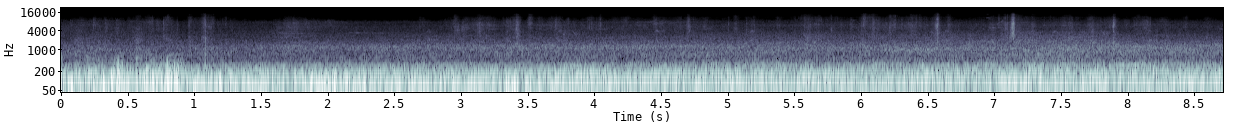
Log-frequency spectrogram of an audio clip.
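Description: A steady low rumble, with faint rustling and light clicks from a braided synthetic soft shackle being handled and threaded through an aluminium recovery hitch.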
